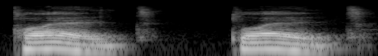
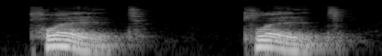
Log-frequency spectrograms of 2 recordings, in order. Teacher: Entonces la L es gorda, la T es marcada.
